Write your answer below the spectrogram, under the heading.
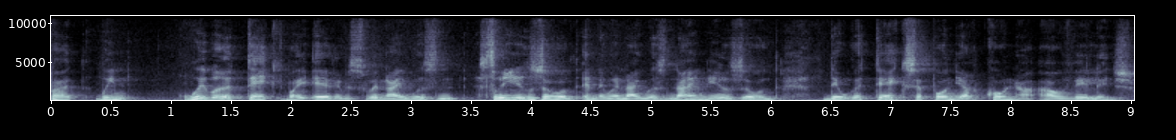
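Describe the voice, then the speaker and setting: With noticeable background noise behind her, a woman talks at a moderate pace. Her pitch variation is ordinary. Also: fairly low pitch for a woman. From Israel, Ra'anana. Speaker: interviewee. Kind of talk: interview testimony.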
